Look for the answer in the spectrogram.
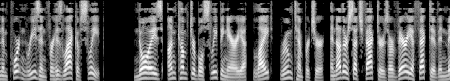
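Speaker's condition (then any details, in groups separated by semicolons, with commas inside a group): No condition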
